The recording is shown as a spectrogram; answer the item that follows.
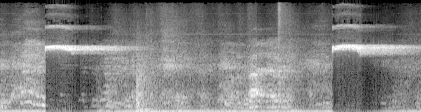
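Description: A high, steady signal tone sounds twice, each blast about a second long and about four seconds apart, marking the end of a grappling round in judo training. Voices talk between the blasts.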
